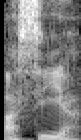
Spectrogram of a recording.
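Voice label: towards, spanish, male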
